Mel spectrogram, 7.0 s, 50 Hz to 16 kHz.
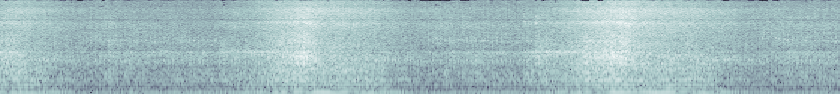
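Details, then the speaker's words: Hyundai i20 with P1186 low rail pressure, after replacing the fuel pressure control valve; it previously died on throttle. Takes a bit longer to start, settles at 900 rpm idle, then two clean rev bursts without stumbling; normal revving. "900 RPM. Idle. Sounds okay."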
